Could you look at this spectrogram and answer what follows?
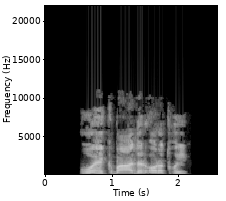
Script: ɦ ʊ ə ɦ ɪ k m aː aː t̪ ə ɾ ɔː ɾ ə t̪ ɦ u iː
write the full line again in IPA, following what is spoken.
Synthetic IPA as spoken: ɦ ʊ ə ɦ ɪ k b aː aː d̪ ə ɾ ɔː ɾ ə t̪ ɦ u iː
